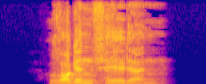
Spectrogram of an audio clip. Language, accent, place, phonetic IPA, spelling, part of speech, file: German, Germany, Berlin, [ˈʁɔɡn̩ˌfɛldɐn], Roggenfeldern, noun, De-Roggenfeldern.ogg
- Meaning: dative plural of Roggenfeld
